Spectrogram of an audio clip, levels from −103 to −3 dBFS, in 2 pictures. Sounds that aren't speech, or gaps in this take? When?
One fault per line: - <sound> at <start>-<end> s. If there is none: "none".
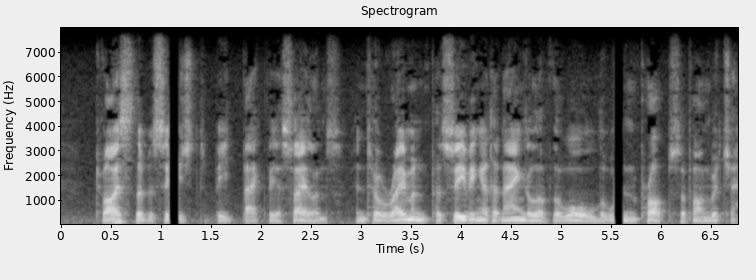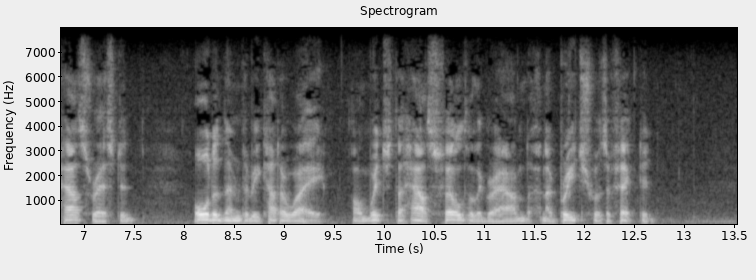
- dropout at 1.1-1.2 s
- dropout at 5.5-5.6 s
